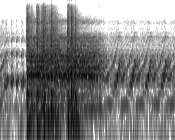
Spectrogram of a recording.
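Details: Bally pinball machine, side ball kickout taken apart and cleaned of rust; two sharp, loud bangs about a second apart over light mechanical ticking as the kickout solenoid fires cleanly, now working properly.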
